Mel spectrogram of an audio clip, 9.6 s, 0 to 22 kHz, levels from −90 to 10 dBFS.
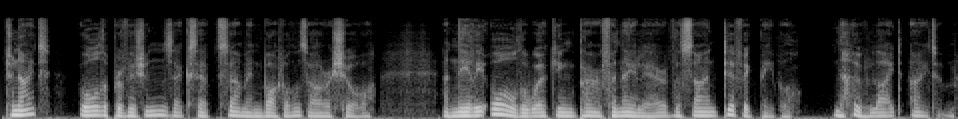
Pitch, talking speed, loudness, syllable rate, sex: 120 Hz, 145 wpm, -17 LUFS, 5.0 syllables/s, male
